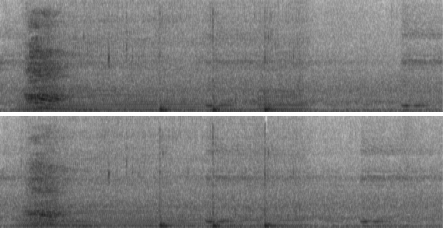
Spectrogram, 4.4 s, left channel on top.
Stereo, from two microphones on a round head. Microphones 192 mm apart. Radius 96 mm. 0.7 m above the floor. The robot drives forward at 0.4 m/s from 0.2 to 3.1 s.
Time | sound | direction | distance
0.2 | a gasp | 50° left (ahead or behind) | 5 m
1.6 | tapping | 5° right (ahead or behind) | 1.8 m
